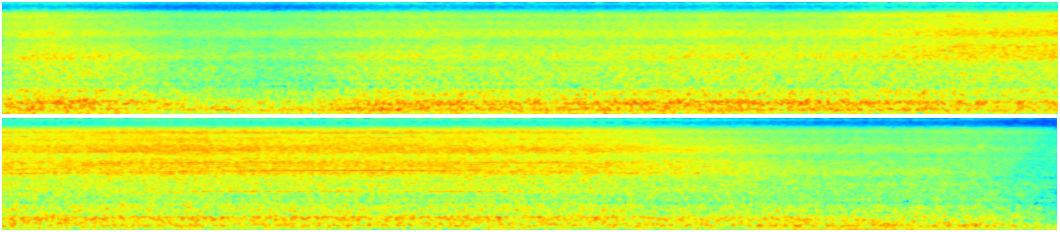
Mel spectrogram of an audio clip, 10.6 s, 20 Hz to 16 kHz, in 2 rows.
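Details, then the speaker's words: 2003 Hummer H2, LQ4 6.0L V8, 4L60E, repo donor truck before part-out: steady even V8 rumble, no knocks, ticks or misses, holding oil pressure; normal idle. "Pretty clean under the hood. Sounds good."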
